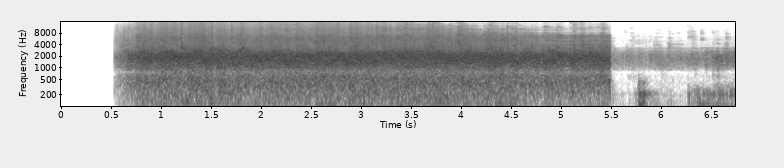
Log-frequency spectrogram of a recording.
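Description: Lecture-hall audience applauding: dense, steady clapping that starts abruptly about half a second in and cuts off suddenly about a second before the end, leaving fainter sound.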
